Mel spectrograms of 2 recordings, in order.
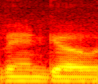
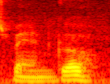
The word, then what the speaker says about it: Van Gogh: He goes, "No, they pronounce Van Gogh. Van Gogh." Yeah, just I feel a bit pretentious saying that. And I probably still am not pronouncing it right. I am not Dutch.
